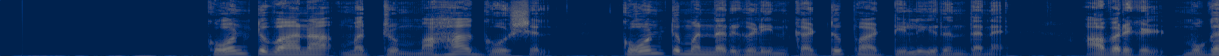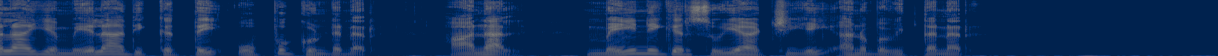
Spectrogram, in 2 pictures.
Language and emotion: Tamil, neutral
